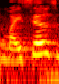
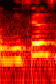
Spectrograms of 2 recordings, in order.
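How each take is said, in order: First: माइसेल्स with first syllable like "my"; variant pronunciation. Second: मीसेल्स with long ee, not "my"; variant pronunciation. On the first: Teacher contrasting the versions people use, माइसेल्स pronounced "MY-selz". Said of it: "इसका pronunciation बहुत लोग". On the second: Teacher contrasting the versions people use, मीसेल्स pronounced "MEE-selz". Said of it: "कुछ लोग इसको". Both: Shown as a demonstration.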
